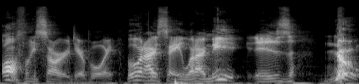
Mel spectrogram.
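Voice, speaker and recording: Doing a put-on character voice, a man pitches fairly high, with very wide pitch swings and big swings in loudness. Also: moderate pace. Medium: game stream. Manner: stuffy, formal.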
